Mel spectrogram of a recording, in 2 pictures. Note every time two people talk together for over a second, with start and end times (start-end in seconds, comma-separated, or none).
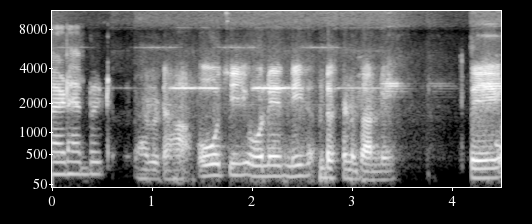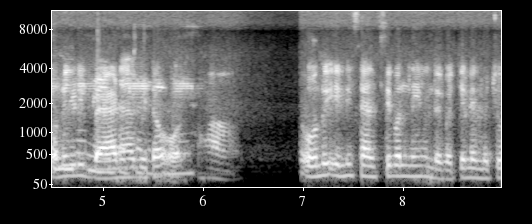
4.5-5.8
